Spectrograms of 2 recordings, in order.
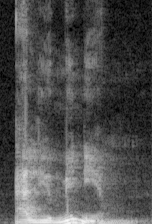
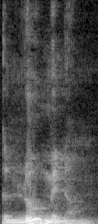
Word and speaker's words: aluminium: you have seen before british call it aluminium aluminium americans call it aluminum and this i is missing in america okay how about this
